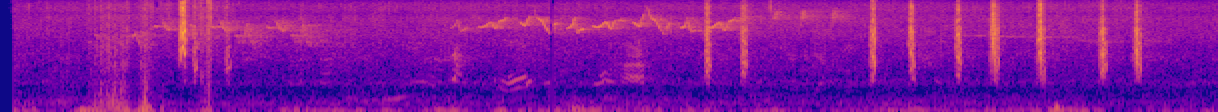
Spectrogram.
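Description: Small birds calling: a faint high warbling phrase from about two and a half seconds in, then a run of about ten sharp ticking call notes over the last two and a half seconds. A low thump and rustle comes in the first second.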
